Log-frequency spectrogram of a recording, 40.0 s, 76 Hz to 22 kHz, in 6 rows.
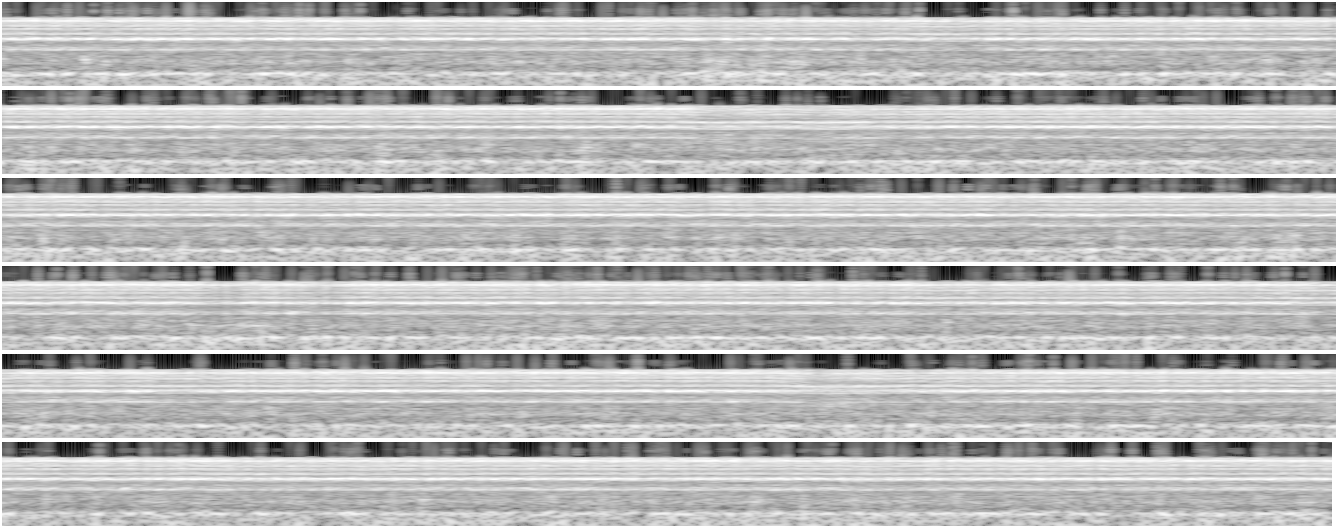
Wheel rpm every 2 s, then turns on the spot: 230, 230, 230, 240, 240, 230, 230, 230, 230, 230, 230, 230, 230, 230, 230, 230, 230, 230, 240, 230.
none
